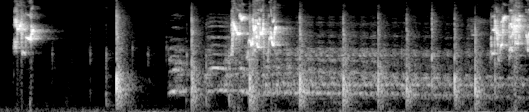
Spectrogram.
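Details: Relaxed lovebird ngekek: quick clicking notes build into a fast, grating chatter, with shrill squawk bursts at the start, middle and end.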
